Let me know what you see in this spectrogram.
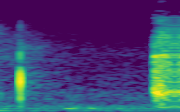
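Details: A short click, then one loud, harsh cough burst from an adult woman who says she lost her voice overnight, recorded while she works a restaurant service.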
